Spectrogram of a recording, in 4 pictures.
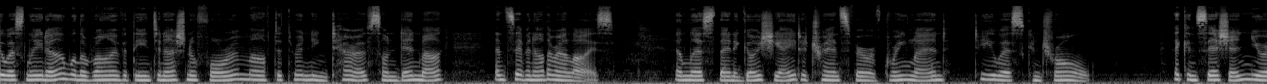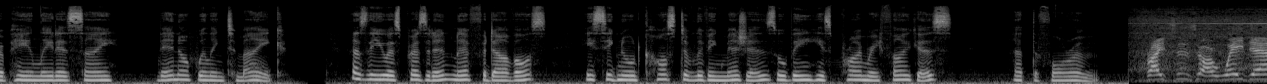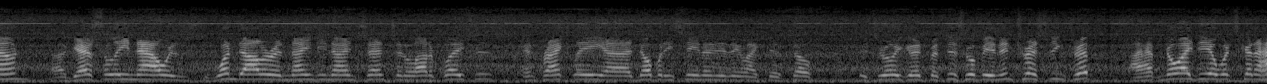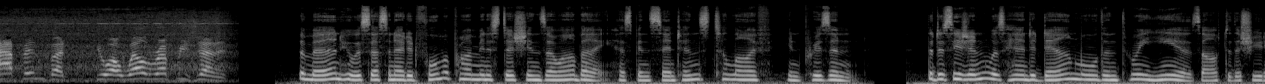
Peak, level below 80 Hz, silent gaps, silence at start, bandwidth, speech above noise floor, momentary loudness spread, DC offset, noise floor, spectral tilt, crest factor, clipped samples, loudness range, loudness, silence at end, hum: -8 dBFS; -46 dBFS; 15.75-15.91 s, 40.40-40.76 s, 46.75-47.07 s; 0 s; 16.5 kHz; 21 dB; 12 LU; under 0.1%; -47 dBFS; -4.5 dB/octave; 18 dB; under 0.1%; 8 LU; -26 LUFS; 0 s; none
